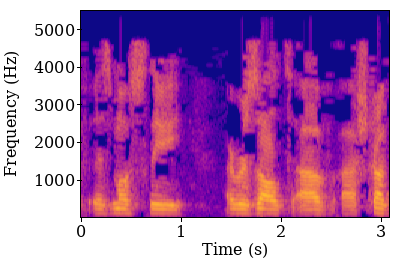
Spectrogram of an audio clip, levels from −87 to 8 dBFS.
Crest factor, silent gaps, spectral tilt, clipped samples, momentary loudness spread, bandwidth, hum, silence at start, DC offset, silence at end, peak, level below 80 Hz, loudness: 14 dB; none; -7.5 dB/octave; 0.1%; 9 LU; 5.4 kHz; none; 0.1 s; under 0.1%; 0 s; 0 dBFS; -54 dBFS; -14 LUFS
